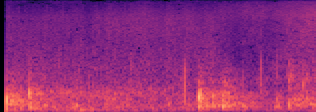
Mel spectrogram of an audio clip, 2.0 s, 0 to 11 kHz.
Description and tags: firework background 02
Ambient firework sounds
